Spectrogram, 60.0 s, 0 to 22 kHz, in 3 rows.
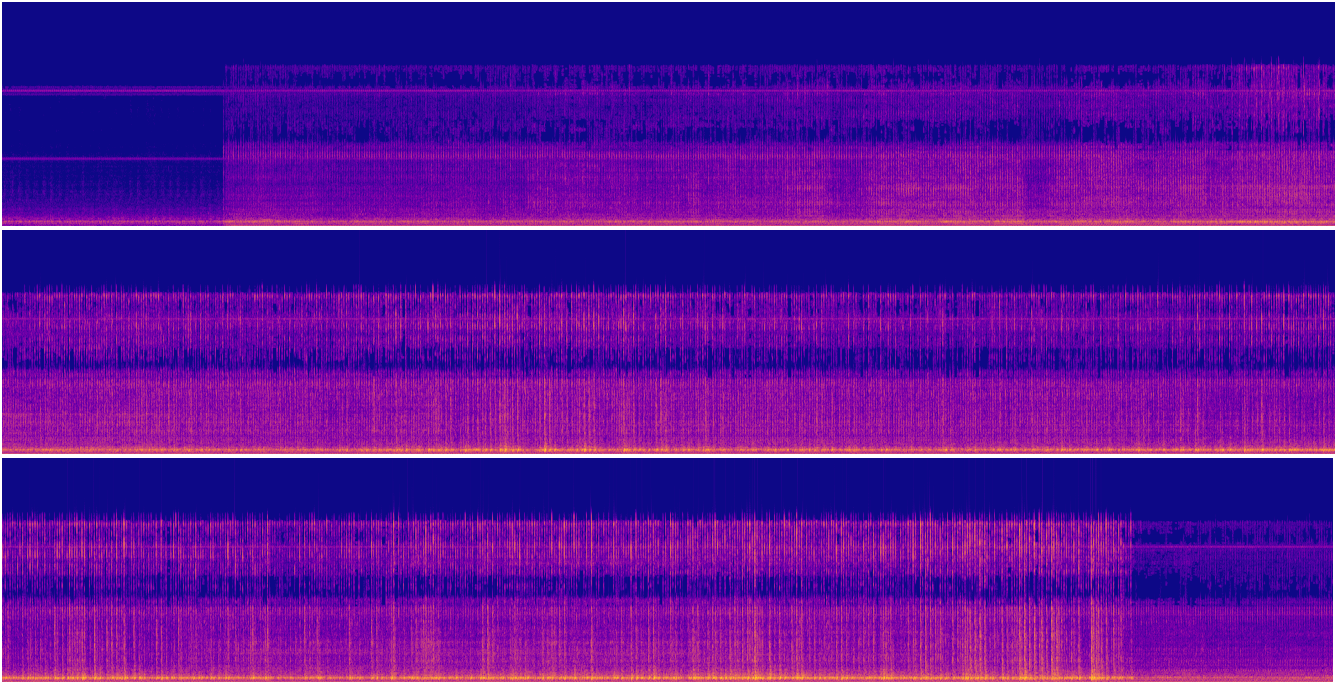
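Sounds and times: wood lathe humming: 3.3 - 57.2.

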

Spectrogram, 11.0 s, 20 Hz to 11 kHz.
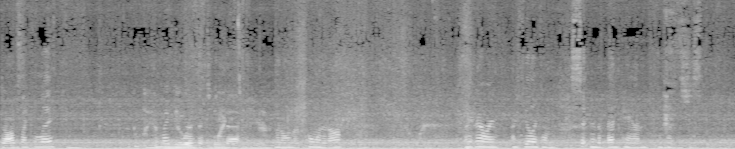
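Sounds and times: diesel air heater humming: 0.0 - 11.0.

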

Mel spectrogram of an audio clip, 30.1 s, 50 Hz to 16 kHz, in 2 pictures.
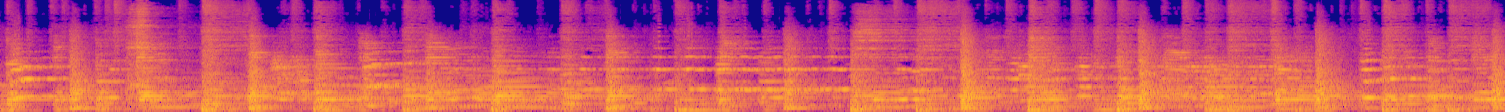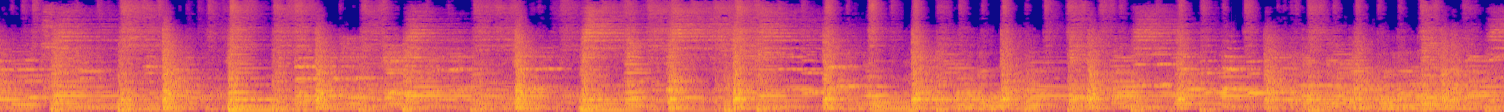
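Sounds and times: bass guitar: 0.0 - 30.0
drum kit steady beat: 0.0 - 30.0
keyboards: 0.0 - 30.0.

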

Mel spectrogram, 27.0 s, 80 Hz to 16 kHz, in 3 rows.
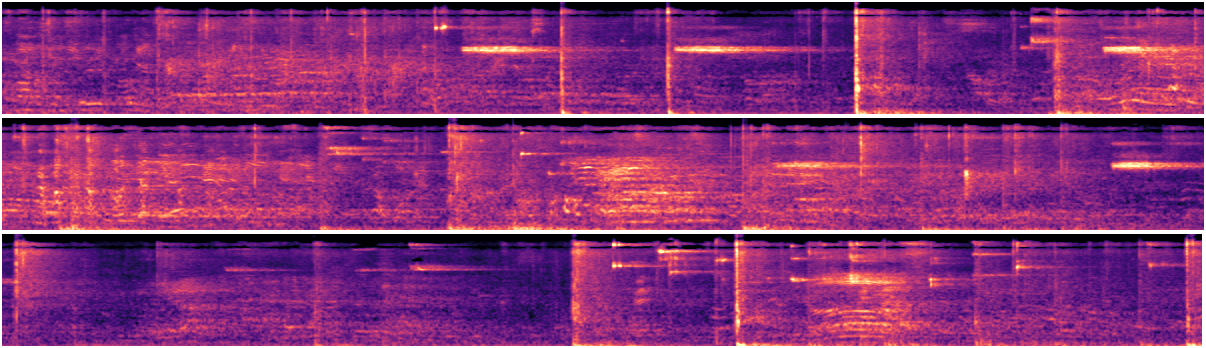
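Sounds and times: players' voices: 0.0 - 27.0
sneaker squeaks on court: 7.6 - 8.6, 11.4 - 13.3, 22.3 - 26.0, 26.6 - 27.0.

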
